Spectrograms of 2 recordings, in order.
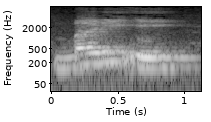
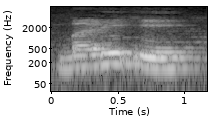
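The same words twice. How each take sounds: First: Said in the usual way. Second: "बड़ी ई" said very slowly, the ई held long; long stretched vowel. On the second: Shown as a demonstration. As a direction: draw out the ई in "बड़ी ई" like a teacher showing it. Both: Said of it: "में पढ़ा जाता है".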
